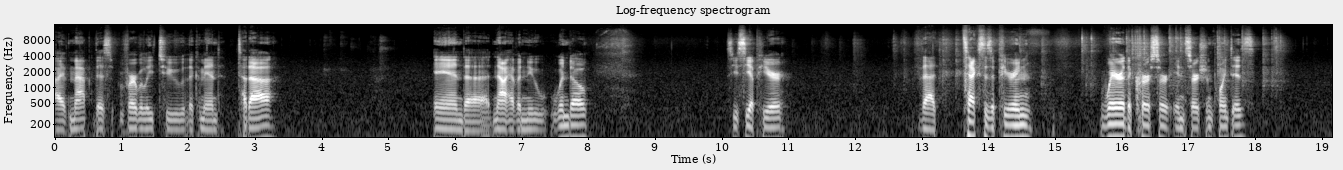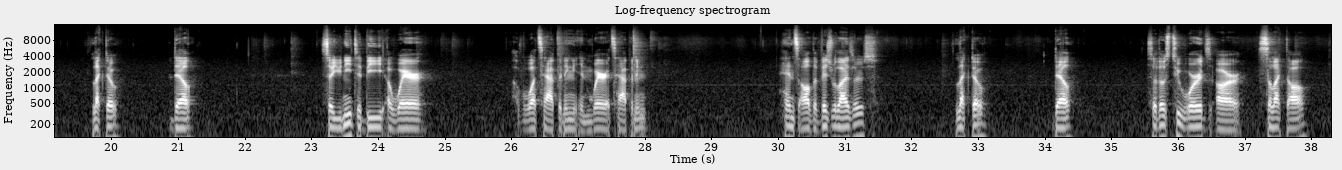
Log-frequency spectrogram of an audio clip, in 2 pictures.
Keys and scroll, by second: 3.8 ctrl+alt+shift+super+t, 20.5 ctrl+alt+shift+super+a, 33.4 ctrl+alt+shift+super+a.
